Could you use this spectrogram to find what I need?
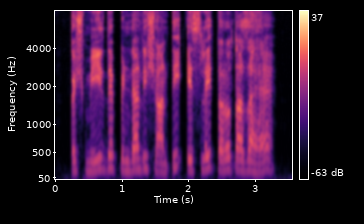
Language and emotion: Punjabi, happy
